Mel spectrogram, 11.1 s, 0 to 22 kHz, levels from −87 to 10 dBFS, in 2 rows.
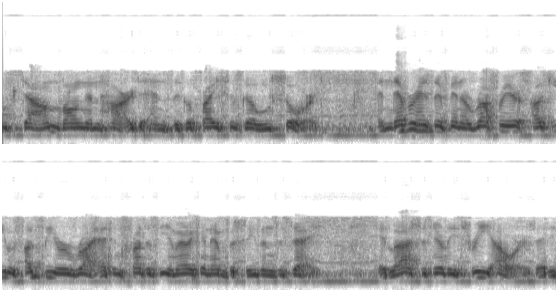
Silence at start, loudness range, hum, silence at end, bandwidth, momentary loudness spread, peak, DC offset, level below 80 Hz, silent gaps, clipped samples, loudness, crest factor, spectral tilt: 0 s; 1 LU; none; 0 s; 16 kHz; 6 LU; -4 dBFS; under 0.1%; -80 dBFS; none; under 0.1%; -19 LUFS; 14 dB; -8 dB/octave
